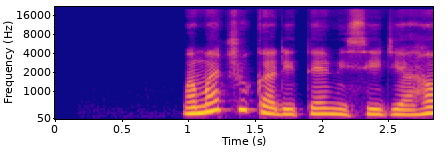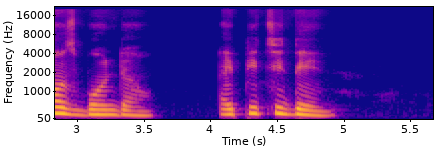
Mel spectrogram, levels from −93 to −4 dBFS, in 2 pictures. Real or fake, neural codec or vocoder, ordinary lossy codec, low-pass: fake; autoencoder, 48 kHz, 128 numbers a frame, DAC-VAE, trained on Japanese speech; none; none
